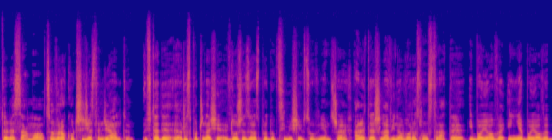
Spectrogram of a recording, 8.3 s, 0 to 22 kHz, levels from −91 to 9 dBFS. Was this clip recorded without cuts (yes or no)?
yes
